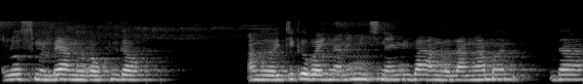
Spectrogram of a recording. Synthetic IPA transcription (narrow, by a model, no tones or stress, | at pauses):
lɔsmɯnbajaŋɯɡawkʰɯnɡaw | aŋɯjdiɡɯbajhinaniminsʰinajminbaːŋɯlaŋamɯnda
